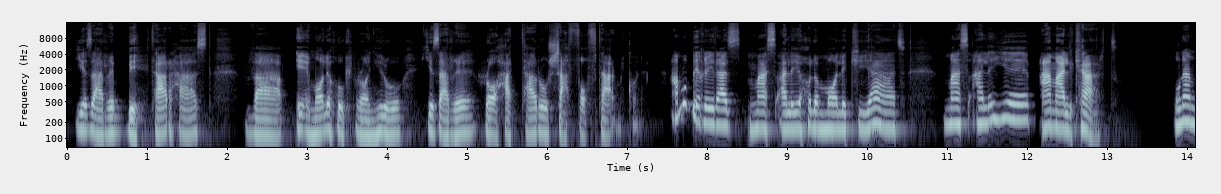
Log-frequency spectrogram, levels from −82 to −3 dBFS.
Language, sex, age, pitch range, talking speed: Persian, male, 30-49, 130-185 Hz, 100 wpm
